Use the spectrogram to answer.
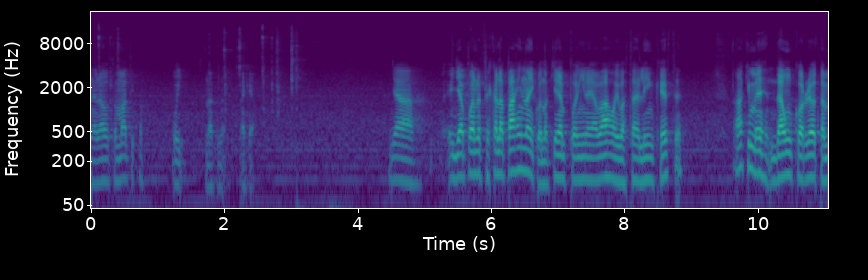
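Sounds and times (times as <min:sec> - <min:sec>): keyboard keystroke clicks: 0:01.8 - 0:03.2.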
